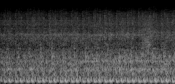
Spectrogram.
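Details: Kawasaki VN900 Classic V-twin after charging-system work, in garage: steady even lope with firm low beat, no odd knocks; 13-14 volts measured, alternator and regulator working; normal idle.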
